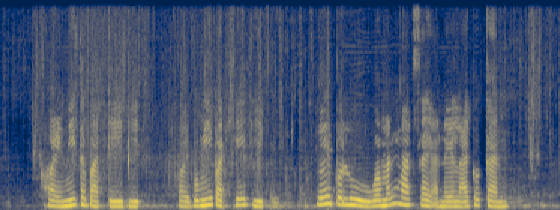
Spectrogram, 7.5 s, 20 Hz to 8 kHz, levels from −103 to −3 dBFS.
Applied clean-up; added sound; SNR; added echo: neural separator model SepFormer DNS4.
